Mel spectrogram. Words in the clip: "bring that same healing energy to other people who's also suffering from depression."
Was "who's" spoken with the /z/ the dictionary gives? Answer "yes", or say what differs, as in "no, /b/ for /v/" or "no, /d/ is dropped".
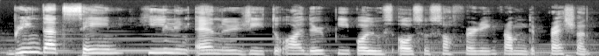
no, /s/ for /z/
